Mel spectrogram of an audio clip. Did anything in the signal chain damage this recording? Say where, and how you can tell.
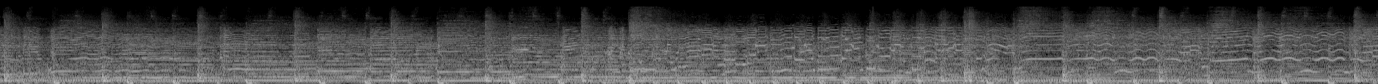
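Yes. Regular small ticks recur about every 1.02 s from 0.54 s to 12.84 s, roughly fifteen in all. Each is a gap of about a millisecond where the signal drops to silence, audible only while sound is present. This is periodic USB or driver dropouts at the driver or buffer stage: something blocks the USB bus or audio driver on a fixed schedule, and each stall leaves a short silent hole.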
